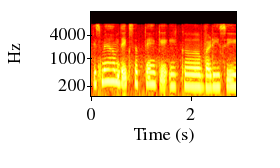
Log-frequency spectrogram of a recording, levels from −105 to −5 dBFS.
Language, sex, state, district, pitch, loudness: Hindi, female, Chandigarh, Chandigarh, 195 Hz, -17 LUFS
